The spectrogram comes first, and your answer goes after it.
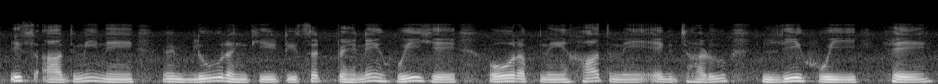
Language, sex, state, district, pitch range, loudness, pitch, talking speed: Hindi, male, Bihar, Gaya, 115-145 Hz, -16 LUFS, 120 Hz, 120 wpm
